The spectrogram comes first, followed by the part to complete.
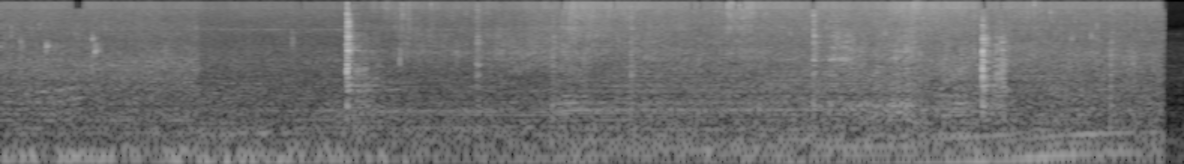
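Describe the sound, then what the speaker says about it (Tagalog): Marinated beef sirloin sautés in a pan for a stir fry, a continuous close crackling sizzle with occasional sharp ticks and utensil taps, no talking. "atin na po itong gigisahin"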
